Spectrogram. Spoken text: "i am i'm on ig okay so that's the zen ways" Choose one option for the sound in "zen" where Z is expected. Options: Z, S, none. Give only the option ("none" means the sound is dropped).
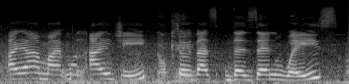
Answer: Z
